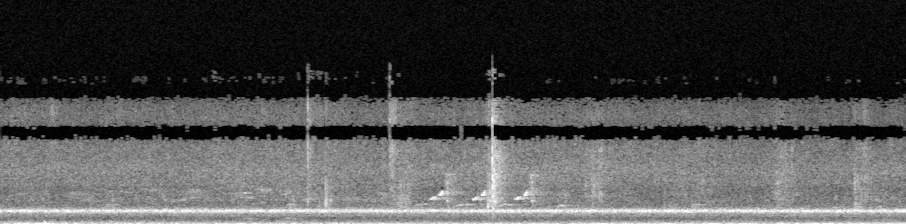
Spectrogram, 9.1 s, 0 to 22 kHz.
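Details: Periodical cicadas of the 17-year Brood X, heard as a steady, unbroken droning chorus at one even pitch. Scattered bird chirps and a low rumble of background noise sit beneath it.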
